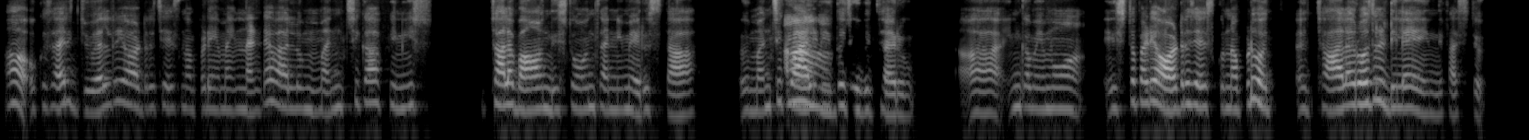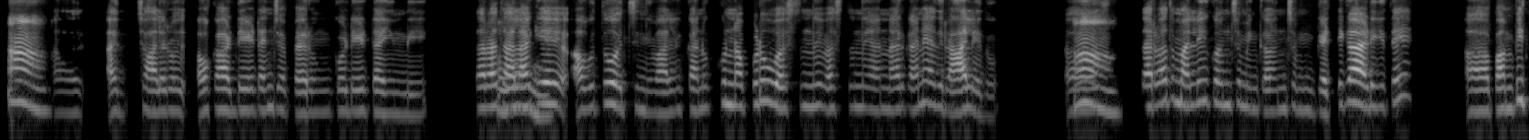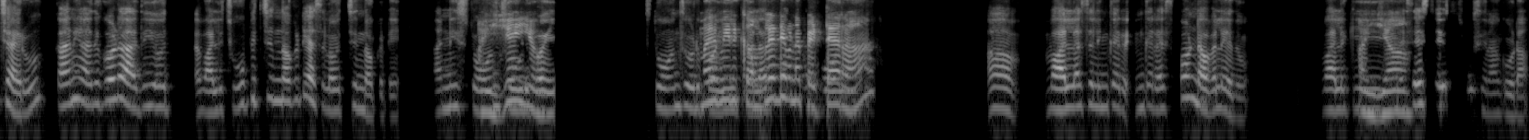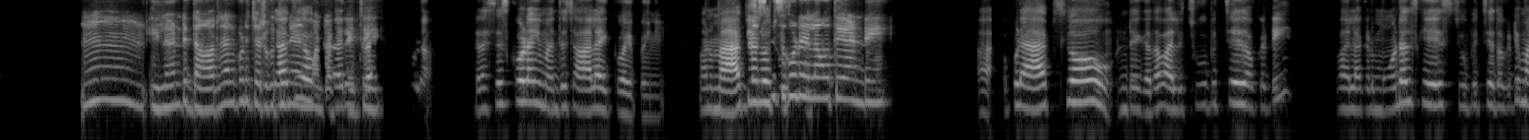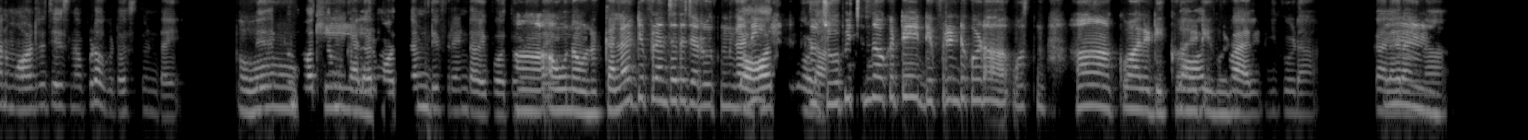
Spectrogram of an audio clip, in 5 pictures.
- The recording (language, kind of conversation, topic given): Telugu, podcast, సామాజిక మాధ్యమాల్లోని అల్గోరిథమ్లు భవిష్యత్తులో మన భావోద్వేగాలపై ఎలా ప్రభావం చూపుతాయని మీరు అనుకుంటారు?
- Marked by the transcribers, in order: in English: "జ్యువెల్లరీ ఆర్డర్"; in English: "ఫినిష్"; in English: "స్టోన్స్"; in English: "క్వాలిటీతో"; in English: "ఆర్డర్"; in English: "డిలే"; in English: "ఫస్ట్"; in English: "డేట్"; in English: "డేట్"; in English: "స్టోన్స్"; in English: "స్టోన్స్"; in English: "కంప్లెయింట్"; in English: "మెసేజ్"; in English: "డ్రెసెస్"; in English: "డ్రెసెస్"; in English: "యాప్స్‌లో"; in English: "డ్రెసెస్"; in English: "యాప్స్‌లో"; in English: "మోడల్స్‌కి"; in English: "ఆర్డర్"; in English: "కలర్"; in English: "డిఫరెంట్"; in English: "కలర్ డిఫరెన్స్"; in English: "క్లాత్"; in English: "డిఫరెంట్"; in English: "క్వాలిటీ క్వాలిటీ"; in English: "క్లాత్ క్వాలిటీ"; in English: "కలర్"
